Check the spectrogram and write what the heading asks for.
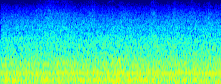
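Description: A machine running steadily in the background: an even hum with one constant tone and no change in level.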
